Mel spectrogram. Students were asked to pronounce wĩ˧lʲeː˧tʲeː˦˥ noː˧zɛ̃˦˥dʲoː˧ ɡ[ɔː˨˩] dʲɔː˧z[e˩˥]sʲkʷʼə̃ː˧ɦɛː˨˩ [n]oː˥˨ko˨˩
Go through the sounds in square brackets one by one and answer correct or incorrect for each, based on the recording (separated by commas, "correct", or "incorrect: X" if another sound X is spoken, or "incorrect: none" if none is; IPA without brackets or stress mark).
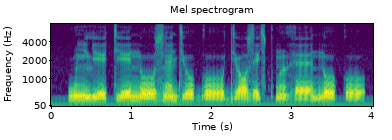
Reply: incorrect: oː˨˩, correct, correct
